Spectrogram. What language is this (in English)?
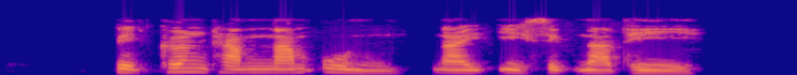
Thai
